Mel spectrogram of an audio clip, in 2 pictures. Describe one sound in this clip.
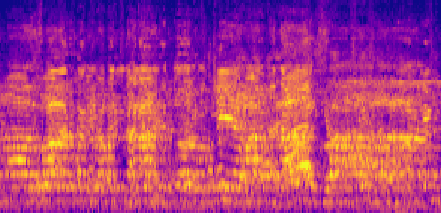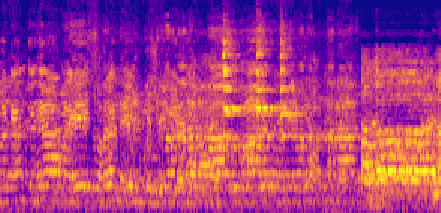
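A man chants a prayer in a steady, sing-song voice.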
